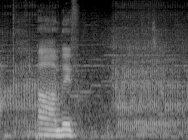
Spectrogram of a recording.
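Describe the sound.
A voice imitates gorillas snarling at a downtown construction site with one short, loud, throaty growl that rasps for under half a second, then falls away into quieter breathy noise.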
